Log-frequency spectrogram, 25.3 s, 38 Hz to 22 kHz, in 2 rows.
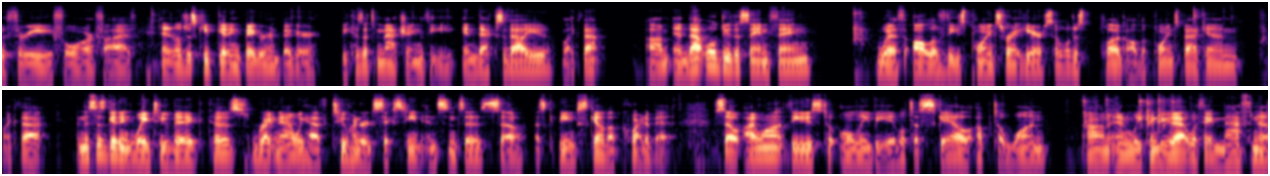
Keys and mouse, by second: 2.4-3.6 middle drag, 3.0 click, 3.6-7.9 drag, 7.9-10.4 middle drag, 8.6 x, 10.4 click, 12.3 alt+shift+click, 13.3-17.7 middle drag, 17.7-20.8 drag, 22.1-25.3 drag, 23.5 shift+a.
